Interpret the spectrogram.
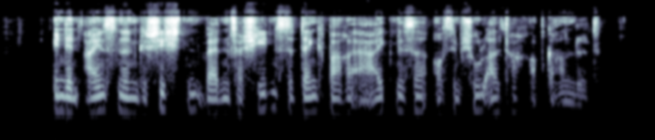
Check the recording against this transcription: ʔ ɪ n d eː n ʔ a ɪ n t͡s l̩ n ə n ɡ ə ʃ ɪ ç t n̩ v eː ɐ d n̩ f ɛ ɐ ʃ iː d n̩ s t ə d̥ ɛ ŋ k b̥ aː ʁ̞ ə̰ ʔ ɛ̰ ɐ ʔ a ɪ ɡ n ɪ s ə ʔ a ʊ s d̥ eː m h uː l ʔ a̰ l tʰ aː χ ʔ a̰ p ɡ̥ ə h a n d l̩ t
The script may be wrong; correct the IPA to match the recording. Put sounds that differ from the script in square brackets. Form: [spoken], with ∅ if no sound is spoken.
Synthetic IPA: ʔ ɪ n d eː n ʔ a ɪ n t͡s l̩ n ə n ɡ ə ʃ ɪ ç t n̩ v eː ɐ d n̩ f ɛ ɐ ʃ iː d n̩ s t ə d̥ ɛ ŋ k b̥ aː ʁ̞ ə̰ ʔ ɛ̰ ɐ ʔ a ɪ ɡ n ɪ s ə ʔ a ʊ s d̥ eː m [ʃ] uː l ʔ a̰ l tʰ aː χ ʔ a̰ p ɡ̥ ə h a n d l̩ t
